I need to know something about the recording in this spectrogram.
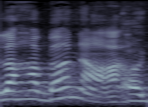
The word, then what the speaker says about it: La Habana: la havana you know it's written havana but we pronounce it it's a small city compared to the others it's very well known as well la habana the capital of the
